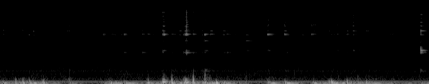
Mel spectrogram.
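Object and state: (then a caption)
Ceramic mug, tapped. An empty glazed ceramic frog mug is turned in the hands and tapped with fingertips and nails on the rim area, the green back and the unglazed base. Short, bright clinks and soft taps come in quick clusters over a steady low hum, each dying away almost at once.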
